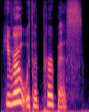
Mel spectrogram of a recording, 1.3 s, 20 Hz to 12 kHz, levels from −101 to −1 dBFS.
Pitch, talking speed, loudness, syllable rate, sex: 260 Hz, 225 wpm, -19 LUFS, 6.7 syllables/s, female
